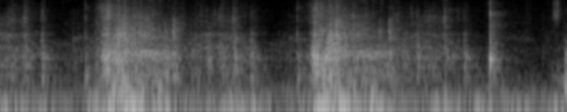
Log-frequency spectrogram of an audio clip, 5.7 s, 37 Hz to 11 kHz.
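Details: Very old Honda walk-behind mower at about 30 degrees outside, choke possibly off: two separate cranking bursts about two seconds apart, engine turns over but never catches; cranks but won't start.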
